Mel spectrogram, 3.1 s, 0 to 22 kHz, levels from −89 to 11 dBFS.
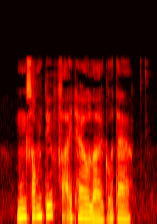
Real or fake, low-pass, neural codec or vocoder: real; 7.2 kHz; none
